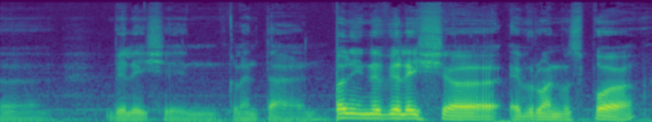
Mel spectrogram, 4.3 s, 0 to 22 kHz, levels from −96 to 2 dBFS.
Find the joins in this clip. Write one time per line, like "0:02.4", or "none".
0:02.2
